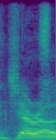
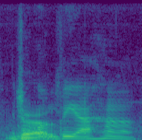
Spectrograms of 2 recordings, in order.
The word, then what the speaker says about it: Gerald: Yeah, Gerald. Spelled with a G, but it's pronounced as J. Oh, whoa. Gerald.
